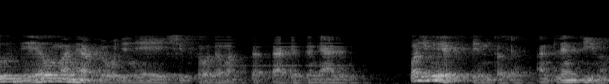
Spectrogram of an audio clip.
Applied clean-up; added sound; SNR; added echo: neural separator model SepFormer DNS4.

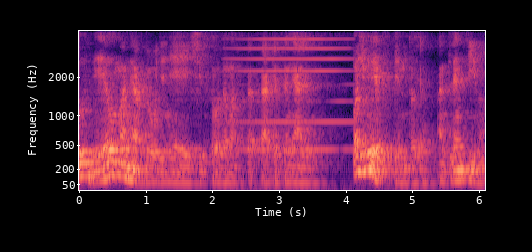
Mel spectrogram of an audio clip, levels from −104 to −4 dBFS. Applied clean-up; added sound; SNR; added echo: none; Bowed string instrument; 14 dB; reverberation time 0.9 s.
